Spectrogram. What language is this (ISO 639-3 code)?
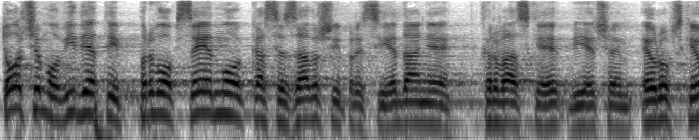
hrv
